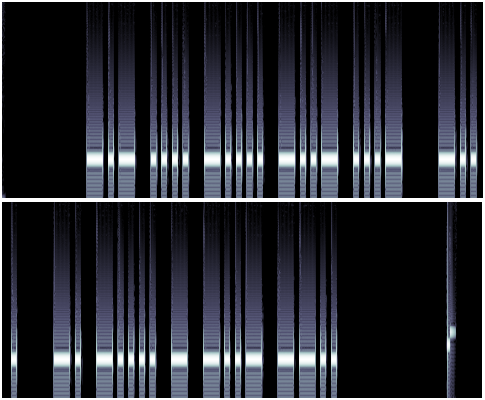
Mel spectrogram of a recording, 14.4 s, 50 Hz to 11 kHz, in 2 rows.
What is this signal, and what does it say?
Morse code, heard as a keyed tone, about 15 wpm, 700 Hz. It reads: KH6XV DE N6TXZ
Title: USA Callsign DE Callsign - 5 Characters - 15wpm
